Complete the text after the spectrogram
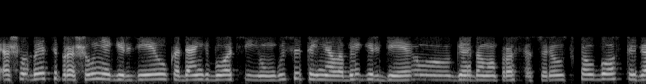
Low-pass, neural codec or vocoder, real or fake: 3.6 kHz; none; real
